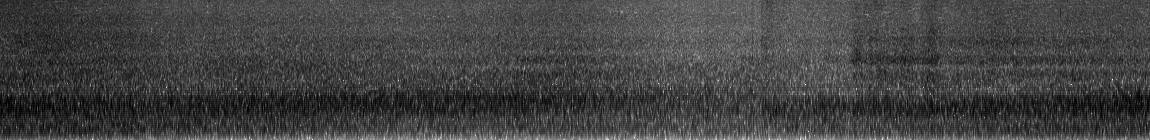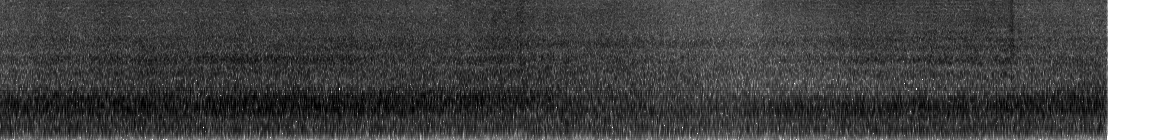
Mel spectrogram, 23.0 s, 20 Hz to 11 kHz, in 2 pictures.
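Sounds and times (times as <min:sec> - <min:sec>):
ocean surf breaking on beach: 0:00.0 - 0:22.6.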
